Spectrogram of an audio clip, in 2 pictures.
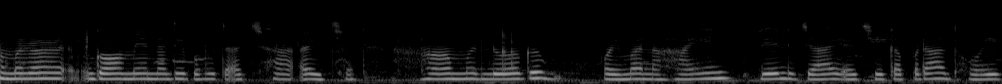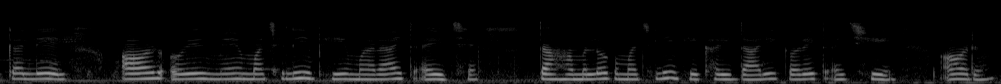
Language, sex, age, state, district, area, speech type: Maithili, female, 18-30, Bihar, Madhubani, rural, spontaneous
